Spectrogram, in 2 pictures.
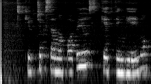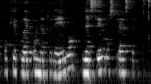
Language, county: Lithuanian, Marijampolė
